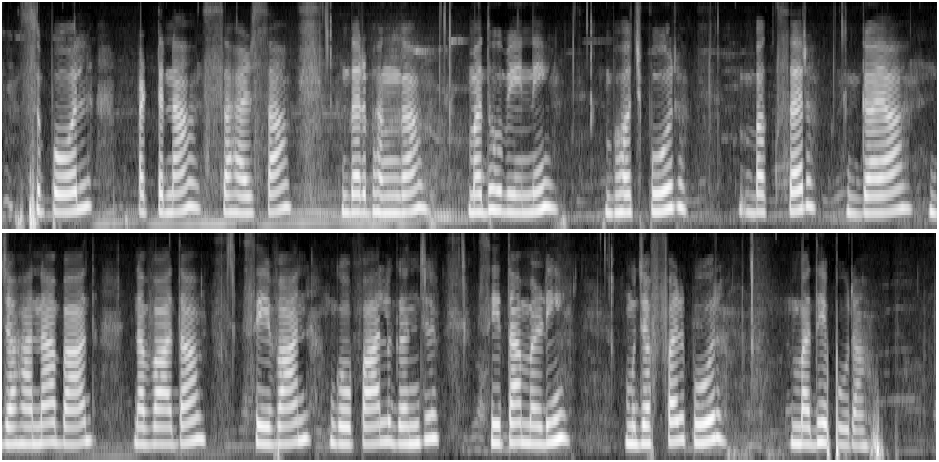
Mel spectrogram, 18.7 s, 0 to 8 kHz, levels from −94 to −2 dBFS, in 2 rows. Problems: constant background noise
